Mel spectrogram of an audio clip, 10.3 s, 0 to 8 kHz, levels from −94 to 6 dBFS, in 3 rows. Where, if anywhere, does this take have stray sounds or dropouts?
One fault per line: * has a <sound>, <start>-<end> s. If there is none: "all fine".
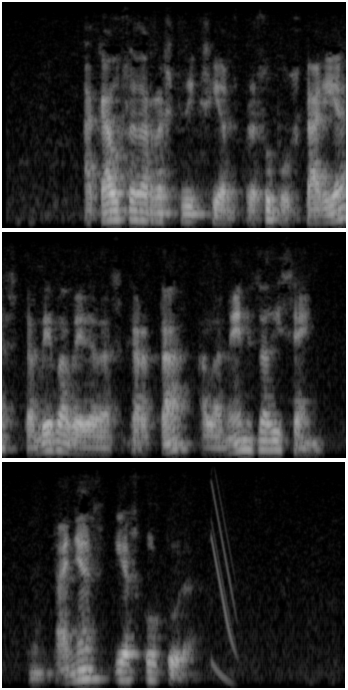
* has a chirp, 9.0-9.3 s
